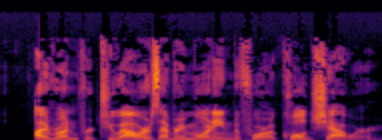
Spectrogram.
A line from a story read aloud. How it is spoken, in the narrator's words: Shang said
